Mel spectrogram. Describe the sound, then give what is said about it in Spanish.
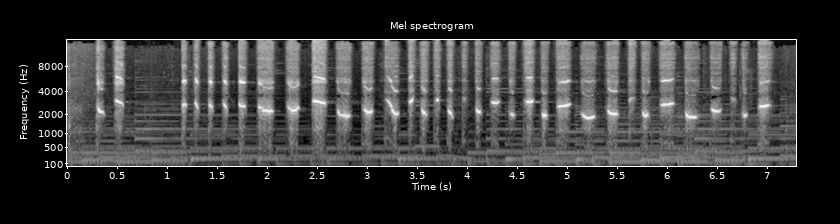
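A person whistles an imitation of the call of the calandria, a tropical bird species: a quick, steady string of short, bright chirping notes with slides between pitches, clear over a faint low hum. “Y voy a imitar una especie que es tropical, que es la calandria.”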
